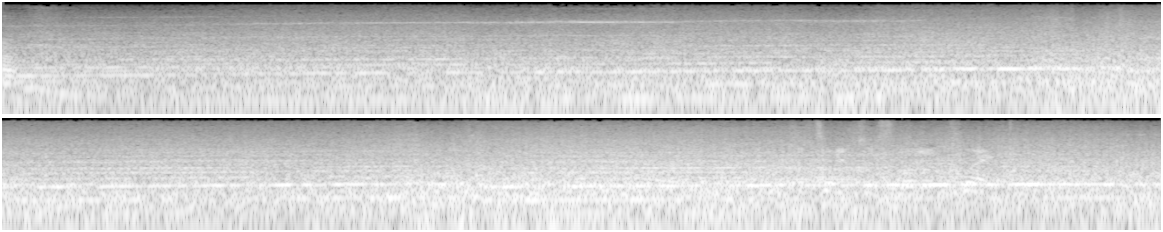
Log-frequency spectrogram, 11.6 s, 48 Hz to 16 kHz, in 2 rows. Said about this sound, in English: Just the video of the shift. You have the like 3 seconds of how that car shifts is what I was basically.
